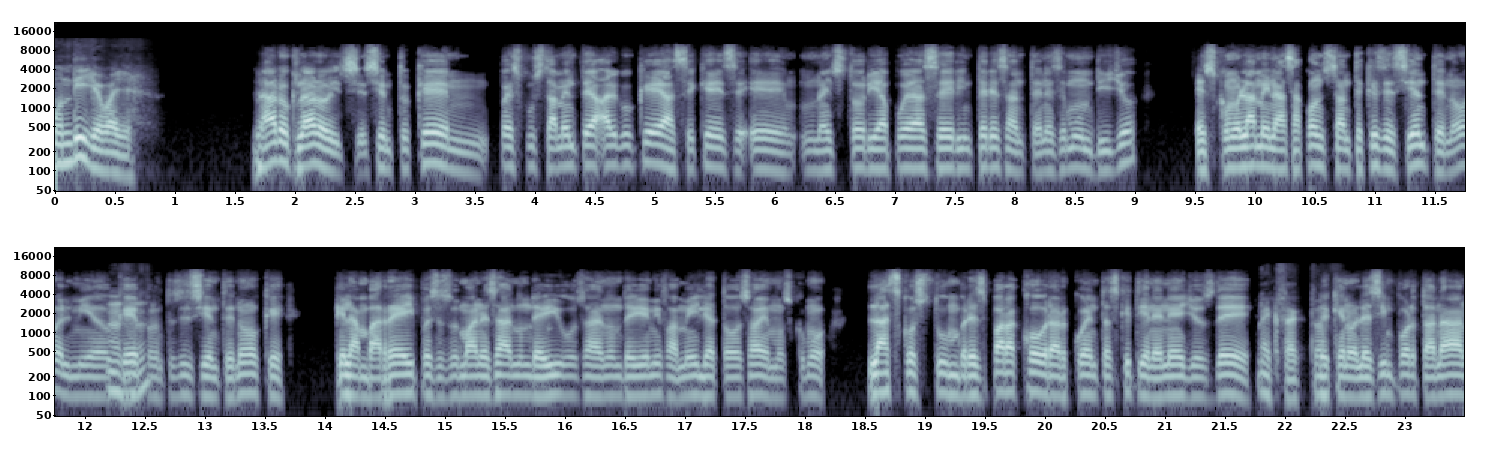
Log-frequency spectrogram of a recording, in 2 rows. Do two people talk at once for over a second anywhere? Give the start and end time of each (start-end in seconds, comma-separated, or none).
none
